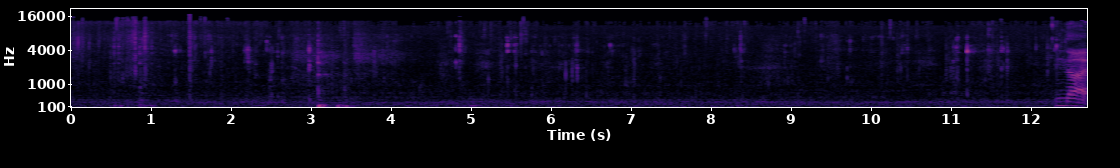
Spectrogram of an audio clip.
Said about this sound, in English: Yep, so if you hate chewing, don't listen.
